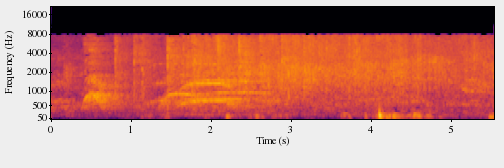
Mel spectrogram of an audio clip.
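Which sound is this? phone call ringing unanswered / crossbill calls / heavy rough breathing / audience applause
audience applause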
